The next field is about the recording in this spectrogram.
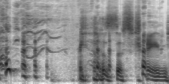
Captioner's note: all laugh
